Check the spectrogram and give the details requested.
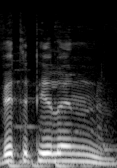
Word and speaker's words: Vitpilen: And then the model name is Vitpilen, Vitpilen.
